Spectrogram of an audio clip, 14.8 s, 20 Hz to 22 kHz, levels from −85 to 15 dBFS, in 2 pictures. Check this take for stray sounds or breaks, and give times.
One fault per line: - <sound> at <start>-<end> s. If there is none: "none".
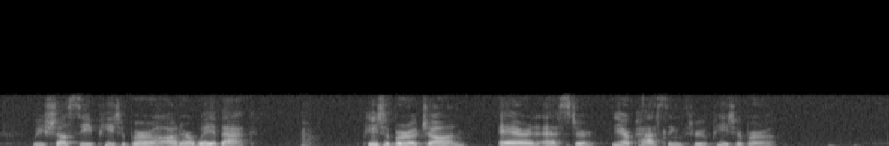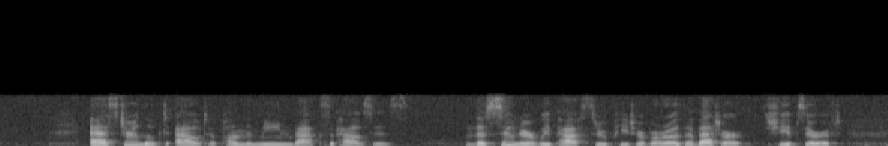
- cough at 2.5-2.7 s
